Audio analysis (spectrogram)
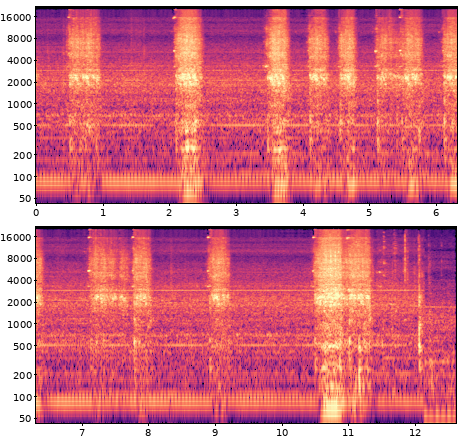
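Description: A sewing machine stitches a sleeve onto a lined blouse in short whirring bursts, each run of rapid needle clatter separated by brief pauses, close and fairly quiet over a low steady hum.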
